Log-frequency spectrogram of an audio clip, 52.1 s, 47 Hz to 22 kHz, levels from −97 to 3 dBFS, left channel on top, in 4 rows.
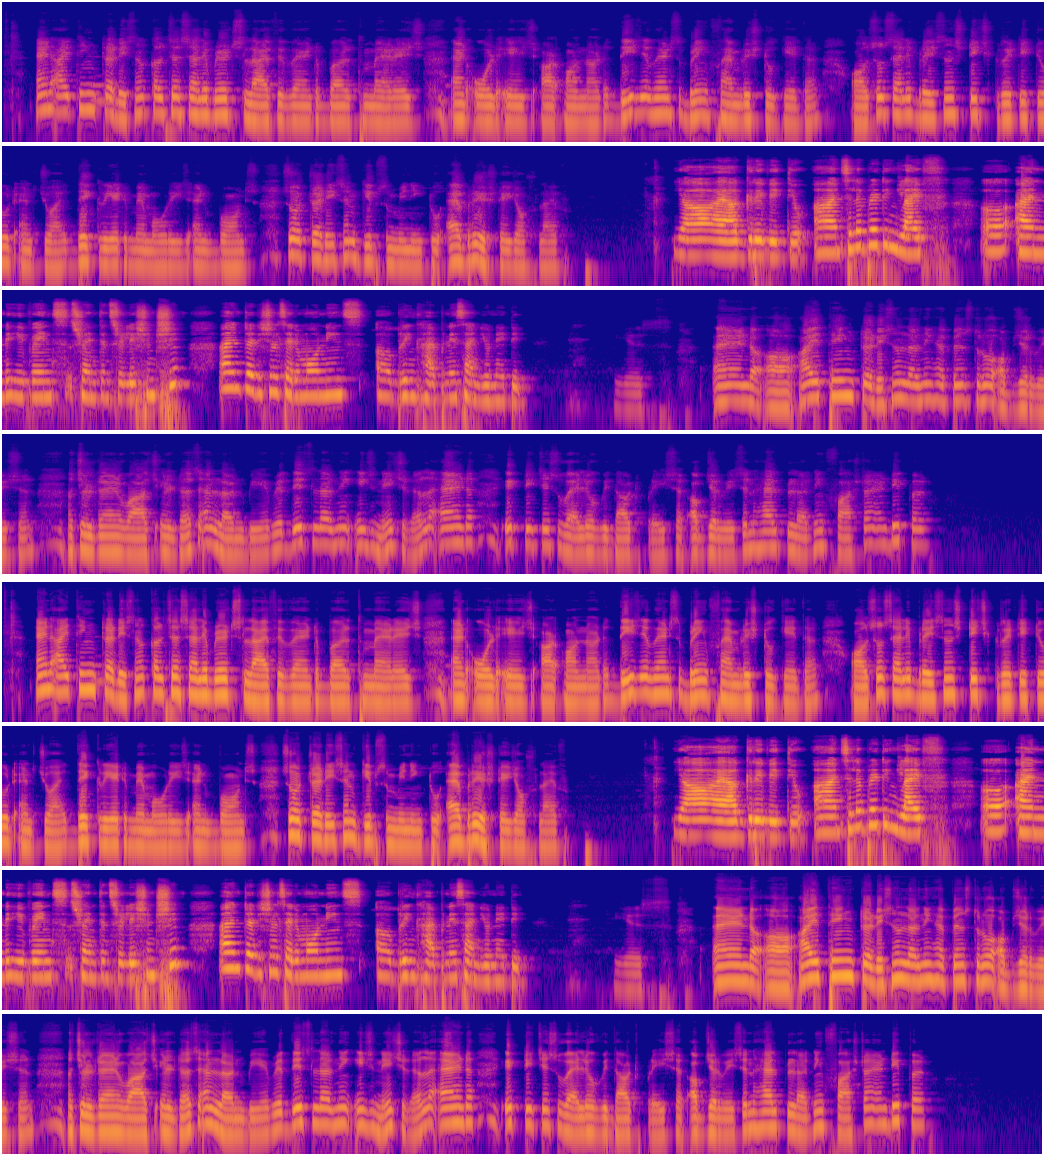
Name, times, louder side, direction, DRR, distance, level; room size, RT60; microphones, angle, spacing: voice 1, 0.1-20.0 33.7-34.1 34.5-34.6 34.9-50.6, right 5 dB, 55° right, 0.4 m, -29 dB
voice 2, 21.4-32.5, right 3 dB, 20° right, 0.7 m, -23 dB
5.1 x 4.1 x 5.5 m
head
